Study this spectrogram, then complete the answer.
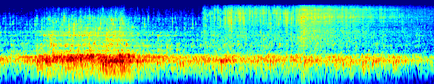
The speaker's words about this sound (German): Bitte sofort die Hände waschen.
